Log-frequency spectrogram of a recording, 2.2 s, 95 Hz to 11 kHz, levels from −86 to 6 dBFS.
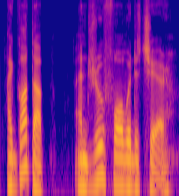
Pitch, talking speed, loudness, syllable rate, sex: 115 Hz, 215 wpm, -17 LUFS, 5.4 syllables/s, male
